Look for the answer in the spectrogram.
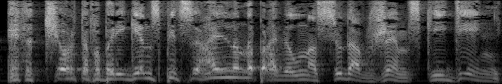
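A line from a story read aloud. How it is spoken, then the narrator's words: Hissed from behind. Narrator (Russian): зашипел сзади Евстафий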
